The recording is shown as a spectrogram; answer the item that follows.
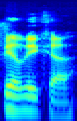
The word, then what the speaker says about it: Bjelica: Bjelica, I believe. Bjelica.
